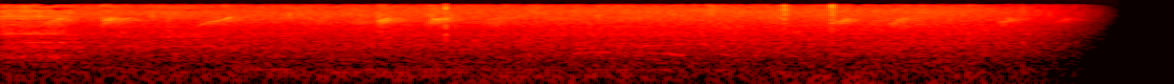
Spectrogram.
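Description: Faint outdoor background with scattered short bird chirps, fading out to silence near the end.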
